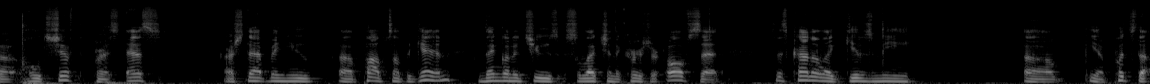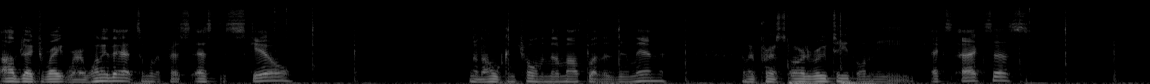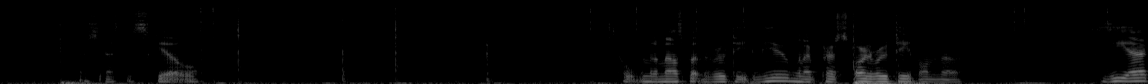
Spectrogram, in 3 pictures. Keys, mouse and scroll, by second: 1.0 s, 6.1 click, 7.0 middle click, 8.2 middle click, 8.8 middle click, 12.8 s, 14.2 click, 14.6 middle click, 15.0 middle click, 16.6 ctrl+middle click, 17.7 shift+middle click, 19.4 r, 20.0 x, 21.7 click, 22.2 middle click, 22.7 middle click, 23.6 s, 25.0 click, 25.4 middle click, 26.4 middle click, 27.0 middle click, 27.9 middle click, 28.9 click, 29.4 click, 29.9 click, 30.5 click, 31.5-32.0 typing, 33.2 click, 34.0 click.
